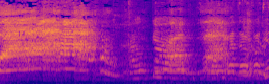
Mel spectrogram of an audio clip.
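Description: A toddler screaming loudly for about a second and a half, then two shorter crying calls.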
